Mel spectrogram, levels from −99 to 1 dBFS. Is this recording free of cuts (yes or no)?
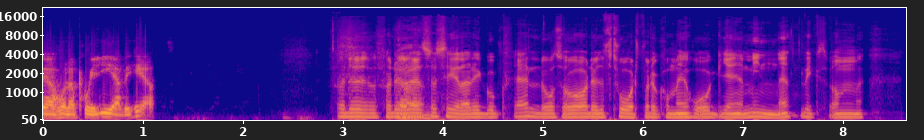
yes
